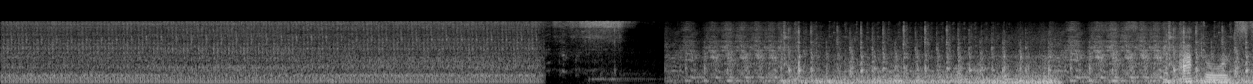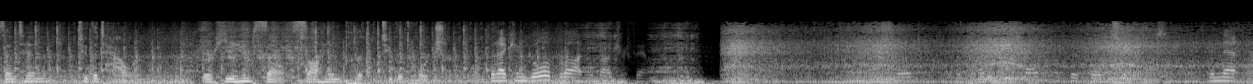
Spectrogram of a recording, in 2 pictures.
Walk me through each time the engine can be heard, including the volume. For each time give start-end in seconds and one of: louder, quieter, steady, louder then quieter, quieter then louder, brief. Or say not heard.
0.0-25.0 louder.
